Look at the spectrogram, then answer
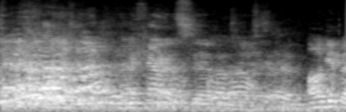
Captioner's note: audience laughs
